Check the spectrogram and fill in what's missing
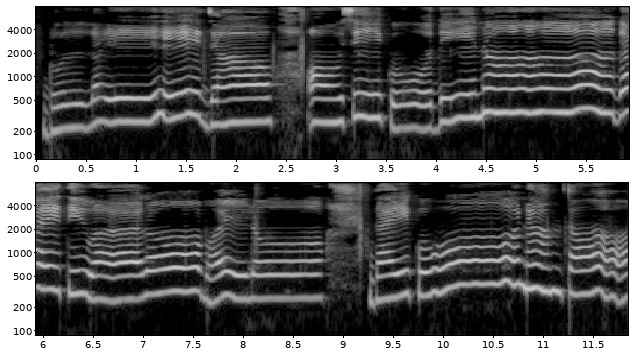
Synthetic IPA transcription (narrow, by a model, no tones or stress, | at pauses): ɖulːaj | d͡zaw | ʌwsikod̪inʌ | ɡajt̪iwaɾobʱʌjlo | ɡajko | namt̪ʌ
